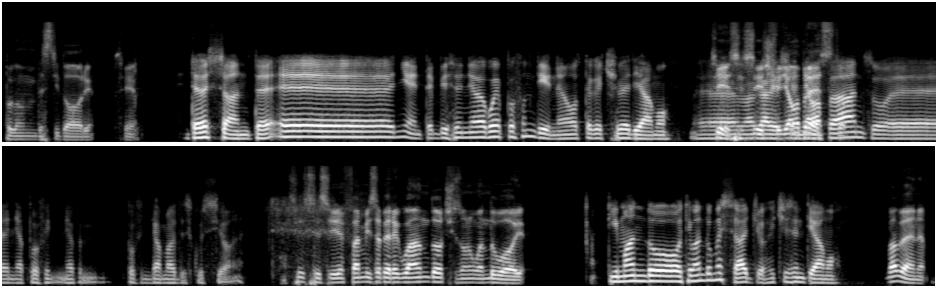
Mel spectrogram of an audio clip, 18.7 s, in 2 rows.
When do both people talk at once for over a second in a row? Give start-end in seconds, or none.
7.1-8.5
